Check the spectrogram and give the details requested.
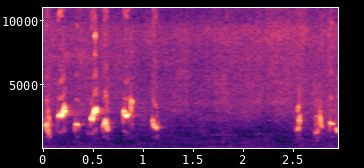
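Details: Calls of a young female Sooty-headed bulbul to attract males: a quick run of bright chirping notes, a silent gap of over a second, then a few more chirps.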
